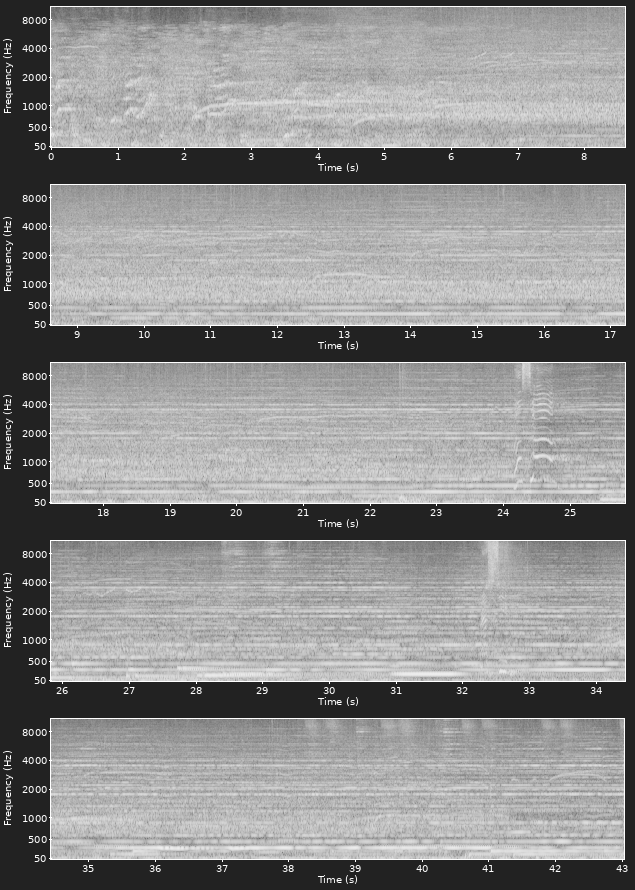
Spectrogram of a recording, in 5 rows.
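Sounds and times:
crowd cheering and shouting: 0.0 - 43.0.

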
